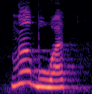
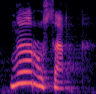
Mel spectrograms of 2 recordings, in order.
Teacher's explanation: perubahan fonem konsonan m menjadi fonem eng di awal kata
